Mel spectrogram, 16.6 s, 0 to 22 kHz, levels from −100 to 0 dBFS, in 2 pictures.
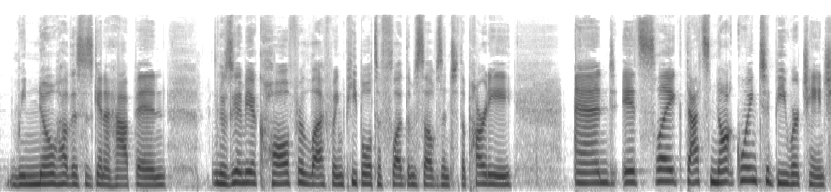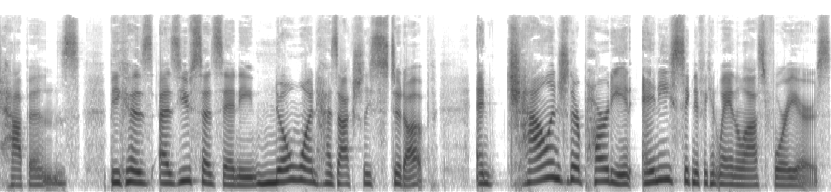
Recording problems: uneven, jittery; strongly; from 1.5 to 16 s

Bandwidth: 15.5 kHz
